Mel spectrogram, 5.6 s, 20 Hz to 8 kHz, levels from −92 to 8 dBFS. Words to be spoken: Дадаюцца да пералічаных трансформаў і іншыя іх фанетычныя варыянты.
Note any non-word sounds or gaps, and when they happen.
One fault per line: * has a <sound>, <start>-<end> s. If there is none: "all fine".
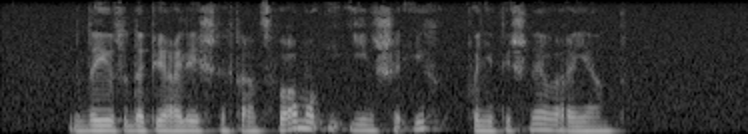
all fine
